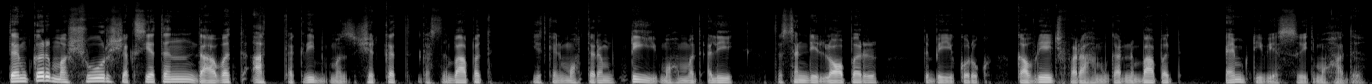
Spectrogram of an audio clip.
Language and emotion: Kashmiri, neutral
